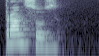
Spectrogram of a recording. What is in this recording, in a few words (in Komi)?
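"пранцуз", Komi, female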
